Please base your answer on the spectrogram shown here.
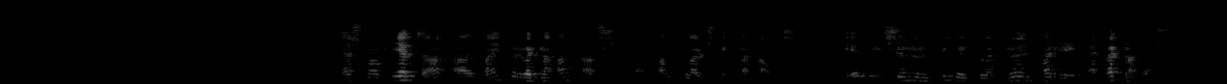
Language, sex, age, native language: Icelandic, male, 60-69, Icelandic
